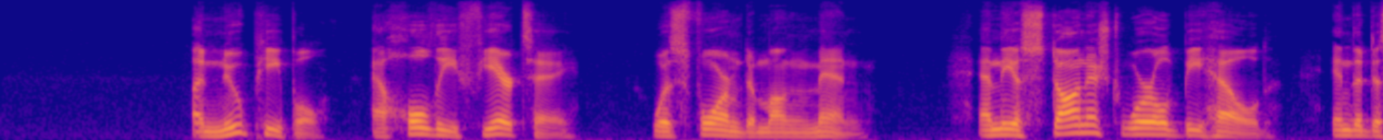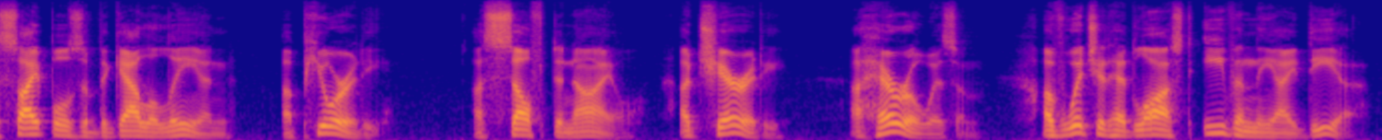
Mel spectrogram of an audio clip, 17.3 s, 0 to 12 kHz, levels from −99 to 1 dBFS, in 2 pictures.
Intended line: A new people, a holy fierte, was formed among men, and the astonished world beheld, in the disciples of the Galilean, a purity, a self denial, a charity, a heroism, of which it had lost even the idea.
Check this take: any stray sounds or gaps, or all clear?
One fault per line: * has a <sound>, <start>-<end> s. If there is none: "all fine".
all fine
